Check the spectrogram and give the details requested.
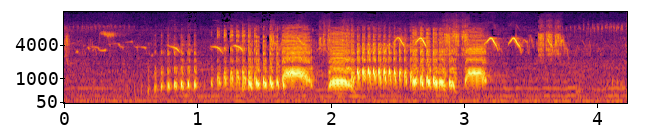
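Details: A blue crane (Anthropoides paradiseus) gives a burst of loud, rattling, nasal calls for about two and a half seconds; thin high chirps from small birds come before and after.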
